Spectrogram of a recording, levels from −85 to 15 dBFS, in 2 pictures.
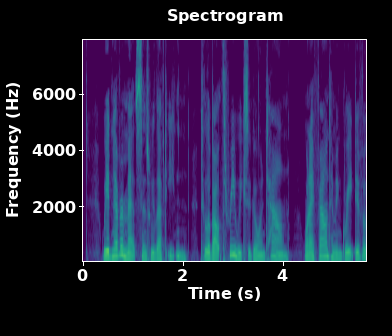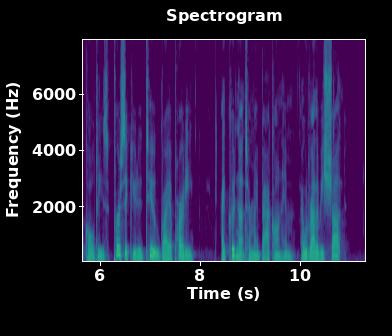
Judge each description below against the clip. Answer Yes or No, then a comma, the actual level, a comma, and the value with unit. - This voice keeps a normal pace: No, fast, 210 wpm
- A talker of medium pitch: Yes, medium, 180 Hz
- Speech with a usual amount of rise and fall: No, wide, 5.8 semitones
